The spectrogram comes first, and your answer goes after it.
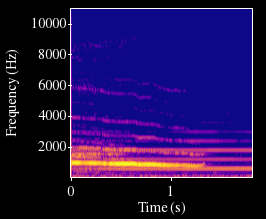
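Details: Black poodle reacting to a siren with a single drawn-out howl that slowly slides downward in pitch and fades, heard over a constant steady tone running underneath.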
